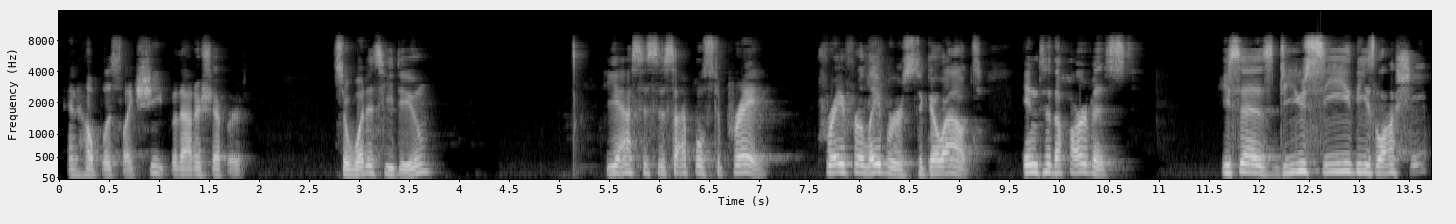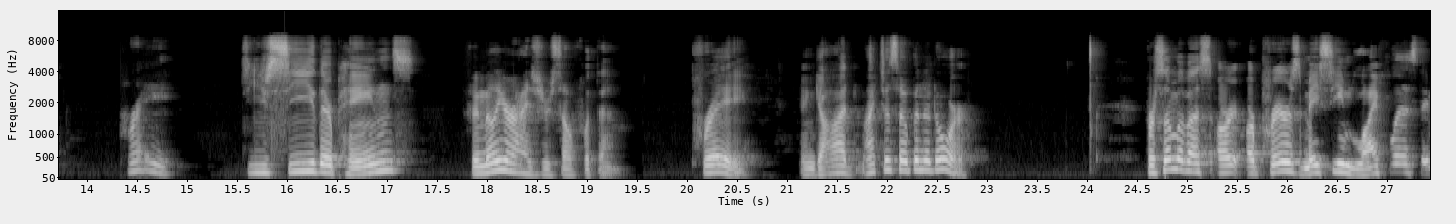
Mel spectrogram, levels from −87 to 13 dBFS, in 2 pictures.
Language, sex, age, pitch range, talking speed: English, male, 20-39, 125-170 Hz, 140 wpm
